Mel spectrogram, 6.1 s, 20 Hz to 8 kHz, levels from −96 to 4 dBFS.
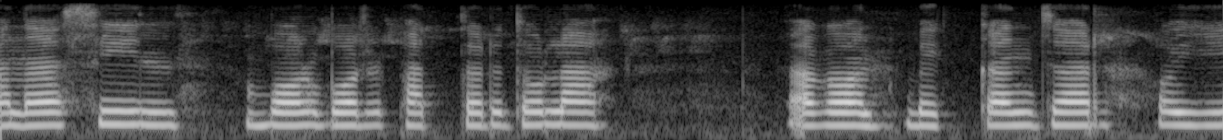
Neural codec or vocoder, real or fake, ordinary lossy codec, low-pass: vocoder, 22.05 kHz, 80 mel bands, Vocos; fake; none; 7.2 kHz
